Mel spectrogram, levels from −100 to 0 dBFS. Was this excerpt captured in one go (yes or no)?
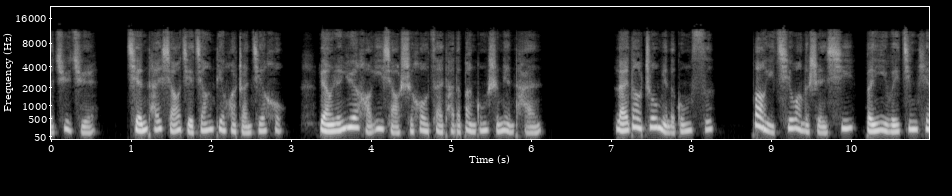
yes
